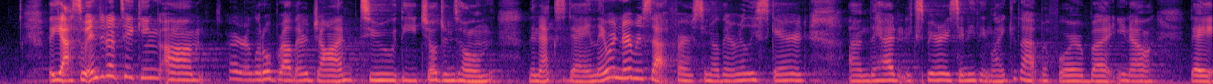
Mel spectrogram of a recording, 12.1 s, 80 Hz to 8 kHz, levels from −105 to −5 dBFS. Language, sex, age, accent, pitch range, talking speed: English, female, 10-29, American, 190-225 Hz, 210 wpm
